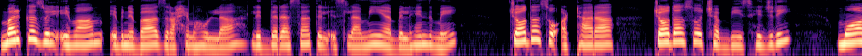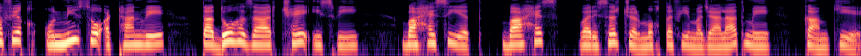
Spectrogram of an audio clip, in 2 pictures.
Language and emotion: Urdu, neutral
